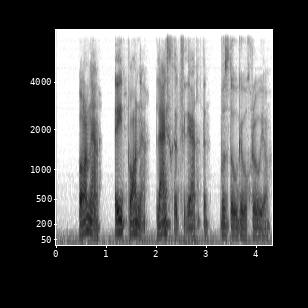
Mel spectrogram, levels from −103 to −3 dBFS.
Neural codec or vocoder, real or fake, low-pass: autoencoder, 22.05 kHz, a latent of 192 numbers a frame, VITS, trained on many speakers; fake; 7.2 kHz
